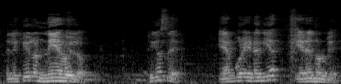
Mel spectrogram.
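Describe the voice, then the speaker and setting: A man's voice: fairly high pitch, lively intonation, fast, slight background noise. A man teaching English pronunciation to a class of children, strict and drilling words over and over. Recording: roomy classroom from far off. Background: children chattering.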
